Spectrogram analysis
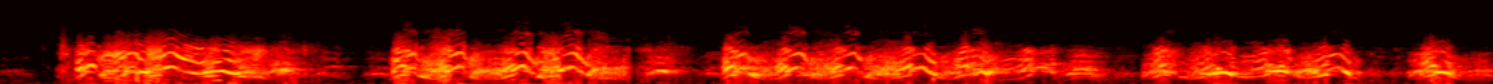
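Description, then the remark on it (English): A dog, Rover, a local purchase dog, barks and whimpers in loud, rapid bursts of yelping cries, grouped into runs separated by brief pauses. “Oh, a local purchase dog.”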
